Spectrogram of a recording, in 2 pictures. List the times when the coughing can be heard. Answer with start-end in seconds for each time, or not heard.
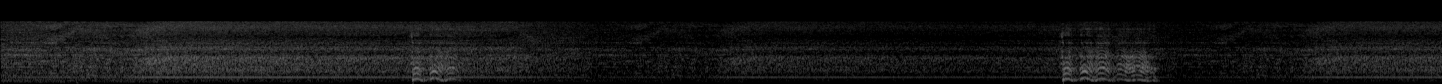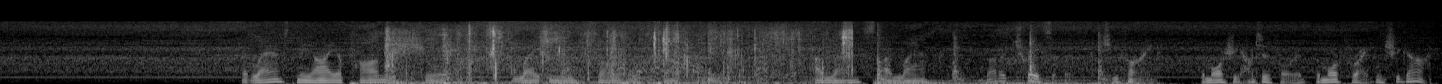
4.0-4.7, 10.6-11.6, 20.6-22.1.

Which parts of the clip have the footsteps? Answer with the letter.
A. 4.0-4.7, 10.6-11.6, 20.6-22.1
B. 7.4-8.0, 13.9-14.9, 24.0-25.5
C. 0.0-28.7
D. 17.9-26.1
D.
